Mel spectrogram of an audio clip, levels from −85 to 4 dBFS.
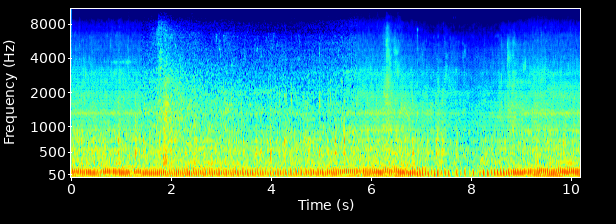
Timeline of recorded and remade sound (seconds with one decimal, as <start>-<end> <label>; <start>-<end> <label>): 0.0-1.4 remade; 1.4-5.7 recorded; 5.7-10.2 remade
